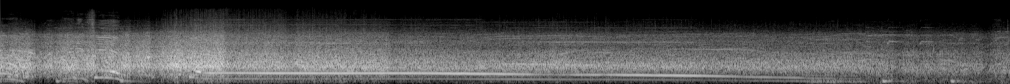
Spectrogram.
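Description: A football commentator's drawn-out goal call: one long shouted vowel held for about six seconds, slowly sinking in pitch as the breath runs out, over stadium crowd cheering. The crowd noise is loudest in the first two seconds, before the call begins.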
